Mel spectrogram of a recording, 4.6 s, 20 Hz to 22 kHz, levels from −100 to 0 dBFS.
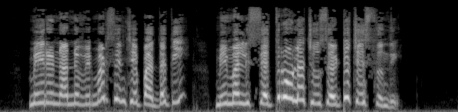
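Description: A speech clip with two corrupt frames decoded, where damaged compressed data got played instead of concealed, so misread gains and codes threw energy into the wrong frequencies. The first, 0.90 to 0.96 s right after "మీరు నన్ను", is a glitch peaking around −20 dBFS across a couple of frames; the second, 1.94 to 1.99 s just before "మిమ్మల్ని శత్రువులా చూసేట్టు", is a much fainter glitch, around −50 dBFS, spread over several frames.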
